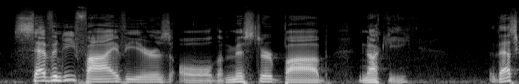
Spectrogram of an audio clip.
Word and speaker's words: Knuckey: Bob Knuckey. That's correct, right? The K is silent. The K is silent. And it sounds like lucky.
